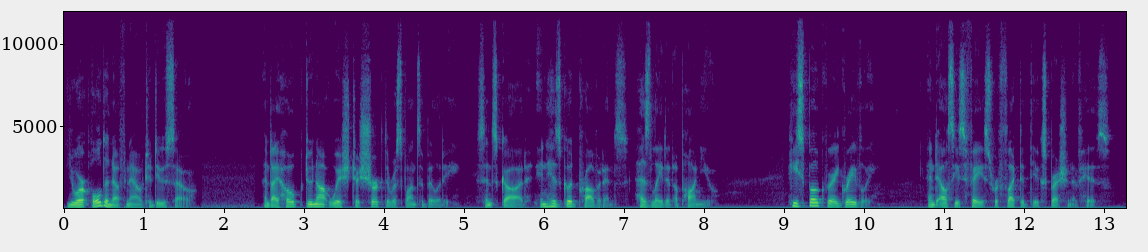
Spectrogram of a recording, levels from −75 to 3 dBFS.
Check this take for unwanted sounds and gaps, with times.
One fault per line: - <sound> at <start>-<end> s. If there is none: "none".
none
